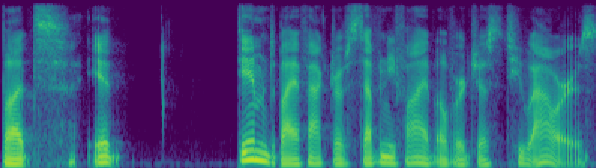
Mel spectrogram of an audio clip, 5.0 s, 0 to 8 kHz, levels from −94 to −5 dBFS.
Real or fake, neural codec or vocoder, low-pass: real; none; 7.2 kHz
